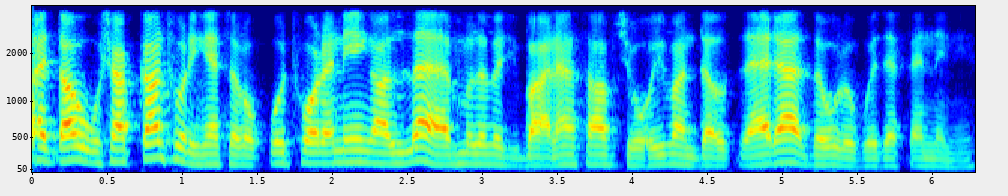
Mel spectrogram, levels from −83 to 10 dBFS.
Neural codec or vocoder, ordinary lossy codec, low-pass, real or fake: codec, 16 kHz, 0.2 kbps, FocalCodec; none; 3.6 kHz; fake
